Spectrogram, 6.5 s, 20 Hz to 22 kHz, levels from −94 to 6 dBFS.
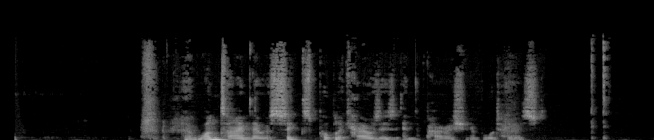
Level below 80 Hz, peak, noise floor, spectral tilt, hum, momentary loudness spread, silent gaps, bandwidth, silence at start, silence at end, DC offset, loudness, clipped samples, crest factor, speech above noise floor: -76 dBFS; -16 dBFS; -83 dBFS; -4 dB/octave; none; 16 LU; none; 16 kHz; 1.4 s; 0.45 s; under 0.1%; -35 LUFS; under 0.1%; 22 dB; 48 dB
